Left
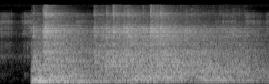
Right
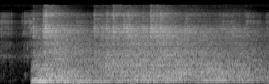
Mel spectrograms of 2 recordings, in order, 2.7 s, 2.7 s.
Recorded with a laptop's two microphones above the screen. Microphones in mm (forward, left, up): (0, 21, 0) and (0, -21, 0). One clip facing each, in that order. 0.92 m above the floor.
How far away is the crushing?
About 1.3 m.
